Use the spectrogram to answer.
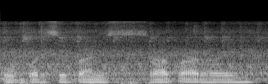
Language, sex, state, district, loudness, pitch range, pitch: Hindi, male, Uttar Pradesh, Shamli, -17 LUFS, 100-105 Hz, 105 Hz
